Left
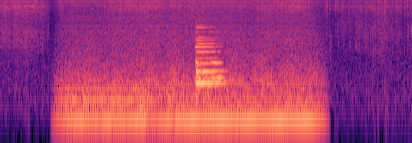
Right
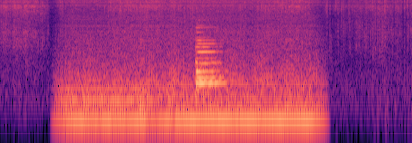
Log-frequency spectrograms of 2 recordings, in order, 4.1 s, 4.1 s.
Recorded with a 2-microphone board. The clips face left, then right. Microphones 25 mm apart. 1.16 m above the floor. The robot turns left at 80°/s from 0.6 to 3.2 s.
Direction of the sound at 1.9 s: 25° left (ahead or behind).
